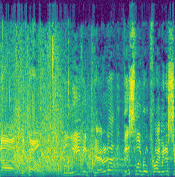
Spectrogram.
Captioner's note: applause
